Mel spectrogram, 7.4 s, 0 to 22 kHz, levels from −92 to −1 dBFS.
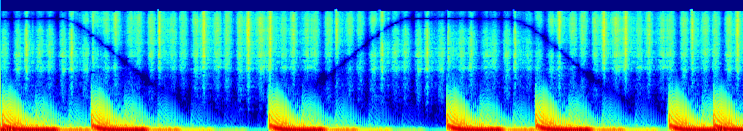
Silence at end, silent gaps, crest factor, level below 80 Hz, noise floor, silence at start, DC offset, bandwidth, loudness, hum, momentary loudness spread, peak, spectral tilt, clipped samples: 0 s; none; 12 dB; -14 dBFS; -37 dBFS; 0 s; under 0.1%; 16 kHz; -21 LUFS; none; 14 LU; -2 dBFS; -5.5 dB/octave; under 0.1%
